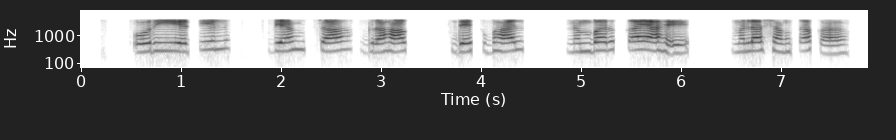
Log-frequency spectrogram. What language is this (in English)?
Marathi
